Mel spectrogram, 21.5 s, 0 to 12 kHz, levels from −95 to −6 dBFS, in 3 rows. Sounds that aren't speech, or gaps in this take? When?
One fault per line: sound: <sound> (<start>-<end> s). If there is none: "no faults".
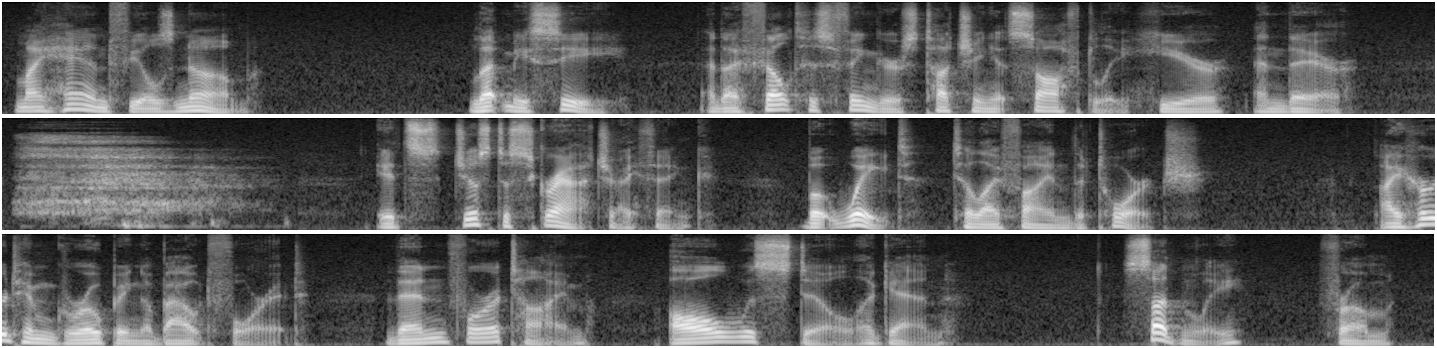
sound: sigh (7.2-8.6 s)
